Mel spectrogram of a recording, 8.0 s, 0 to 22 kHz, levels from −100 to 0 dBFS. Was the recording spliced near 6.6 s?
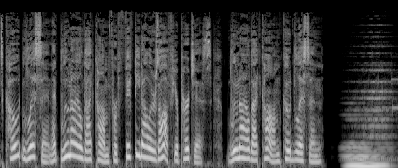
yes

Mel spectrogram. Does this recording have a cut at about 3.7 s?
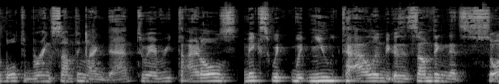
no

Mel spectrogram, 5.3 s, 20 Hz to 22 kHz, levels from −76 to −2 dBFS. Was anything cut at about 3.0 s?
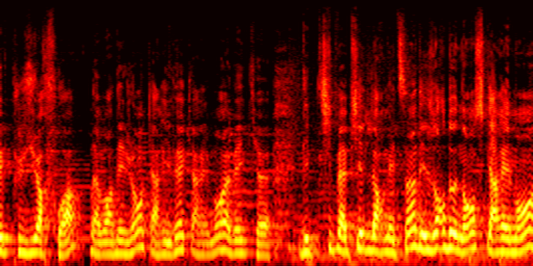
no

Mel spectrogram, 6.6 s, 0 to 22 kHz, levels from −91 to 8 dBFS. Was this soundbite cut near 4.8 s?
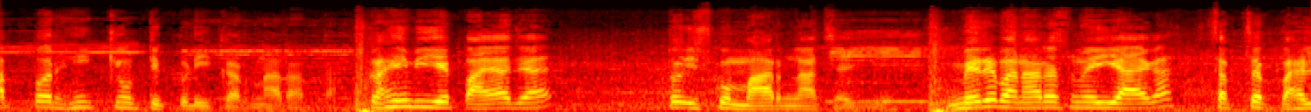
no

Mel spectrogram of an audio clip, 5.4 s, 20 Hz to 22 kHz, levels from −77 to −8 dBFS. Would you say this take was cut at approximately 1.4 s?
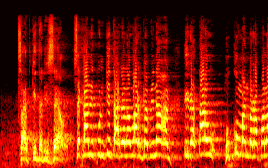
yes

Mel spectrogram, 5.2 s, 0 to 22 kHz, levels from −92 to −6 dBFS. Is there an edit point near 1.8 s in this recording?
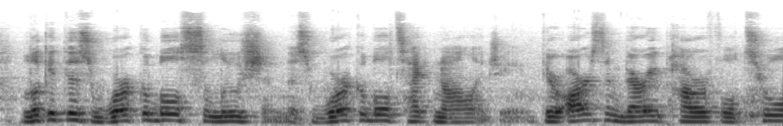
no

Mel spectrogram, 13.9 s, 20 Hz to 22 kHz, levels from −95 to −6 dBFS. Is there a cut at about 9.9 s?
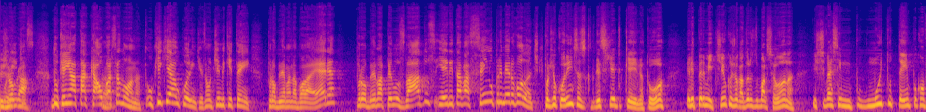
no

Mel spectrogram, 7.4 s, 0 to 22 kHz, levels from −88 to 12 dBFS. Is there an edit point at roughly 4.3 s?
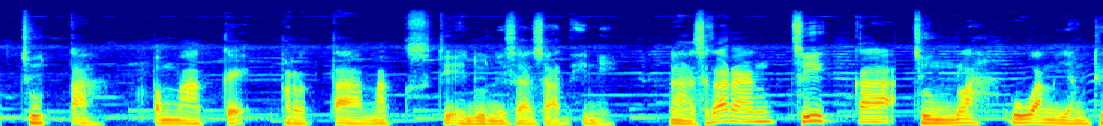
yes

